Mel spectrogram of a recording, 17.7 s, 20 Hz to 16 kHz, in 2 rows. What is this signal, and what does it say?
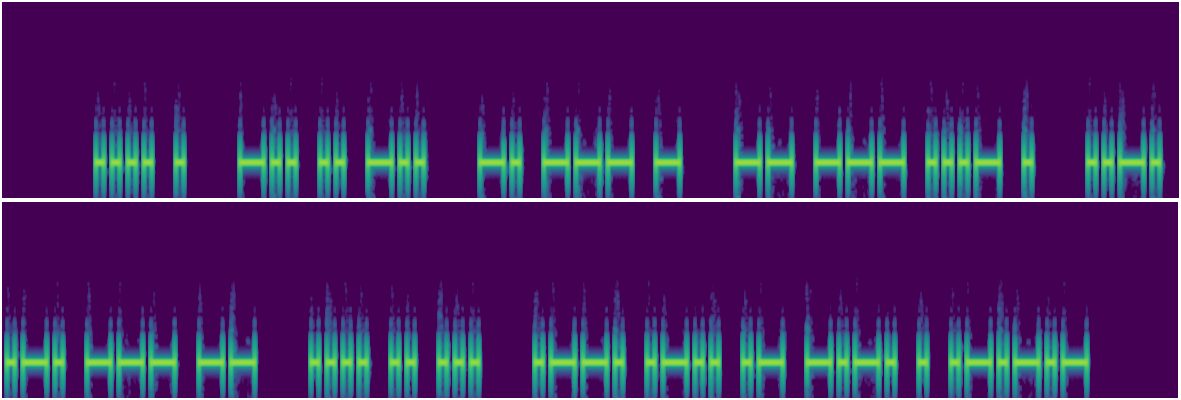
Morse code, heard as a keyed tone, about 21 wpm, 700 Hz. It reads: HE DID NOT MOVE FROM HIS PLACE.
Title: Sentences from Top 1000 Words - Review Part 1 - 20wpm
